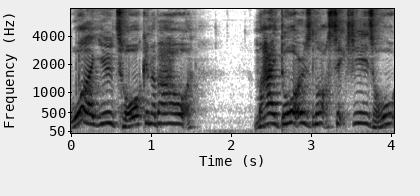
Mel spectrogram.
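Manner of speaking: mock, very high, loud, mounting shrill outburst. Retelling an argument with a woman who got louder: imitating her getting louder. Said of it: "getting louder".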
